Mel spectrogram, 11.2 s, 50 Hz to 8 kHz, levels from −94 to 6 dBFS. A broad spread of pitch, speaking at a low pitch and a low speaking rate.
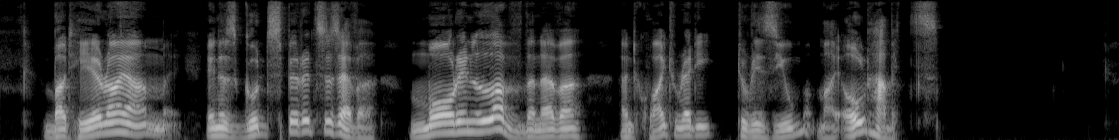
Yes: wide, 8.3 semitones; low, 125 Hz; slow, 125 wpm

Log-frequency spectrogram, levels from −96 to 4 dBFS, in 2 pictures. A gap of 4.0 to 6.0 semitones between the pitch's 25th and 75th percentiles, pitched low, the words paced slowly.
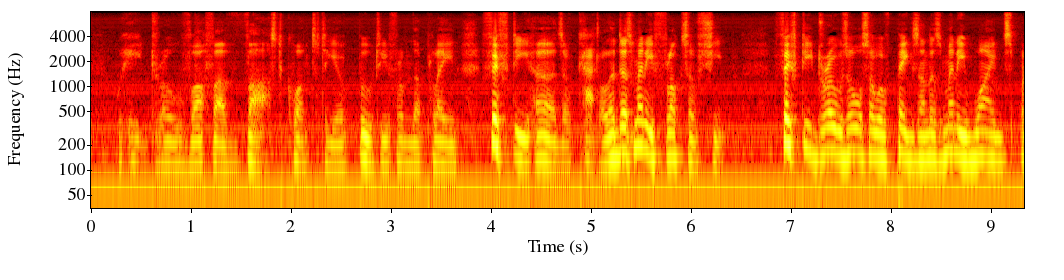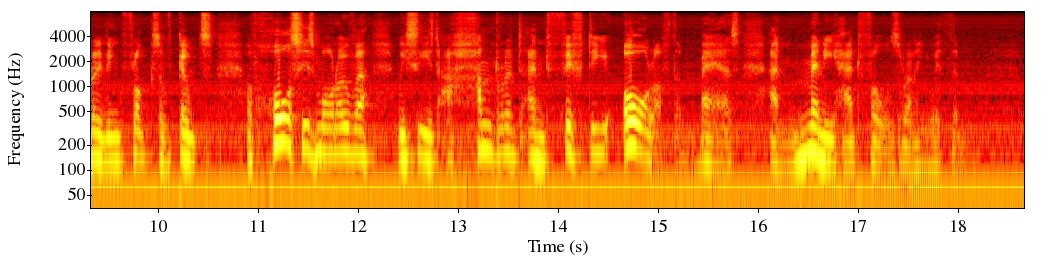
No: wide, 5.5 semitones; low, 130 Hz; average, 175 wpm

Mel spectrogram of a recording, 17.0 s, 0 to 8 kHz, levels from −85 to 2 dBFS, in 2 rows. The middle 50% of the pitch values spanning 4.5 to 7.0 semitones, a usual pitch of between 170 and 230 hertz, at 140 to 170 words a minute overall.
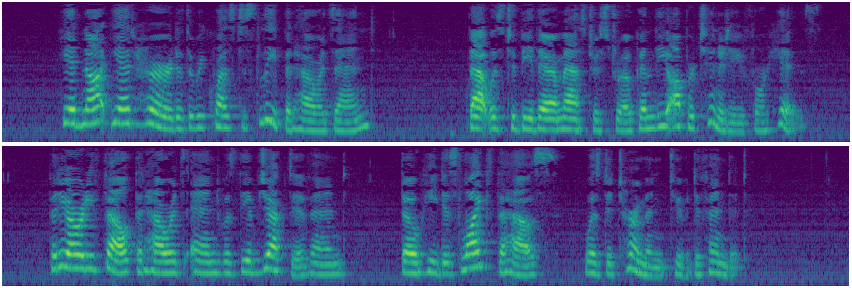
Yes: wide, 5.5 semitones; high, 190 Hz; average, 165 wpm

